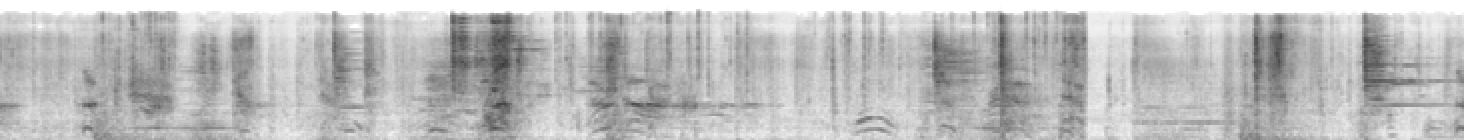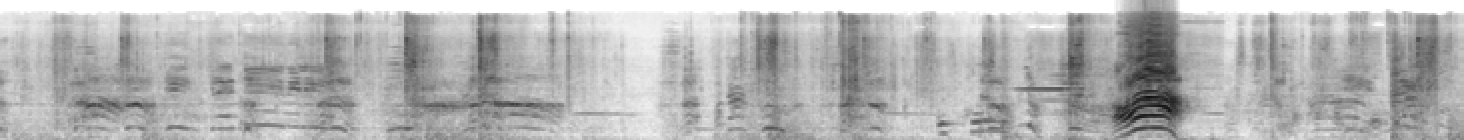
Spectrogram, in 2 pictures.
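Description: Swords clash and clang in a fierce fight.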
